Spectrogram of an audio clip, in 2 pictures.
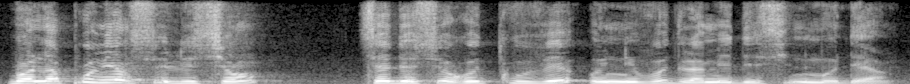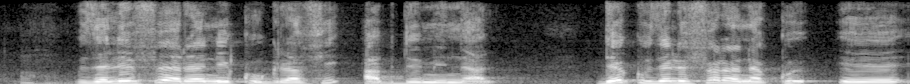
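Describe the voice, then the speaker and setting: A man, a traditional healer interviewed as a guest, explaining slowly and step by step with hesitations. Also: on the high side, mellow. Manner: slow, didactic, explaining step by step with many hesitations.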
